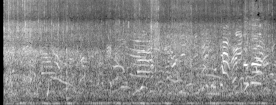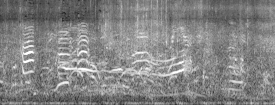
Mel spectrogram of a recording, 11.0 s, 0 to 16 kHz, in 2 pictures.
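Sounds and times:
babble of many voices: 0.1s - 11.0s
water splashing: 0.1s - 11.0s.

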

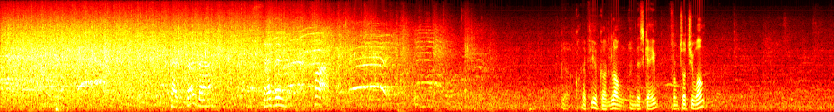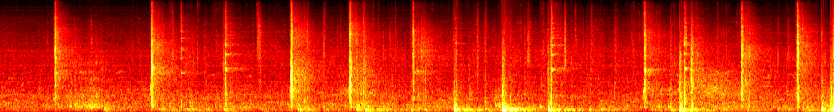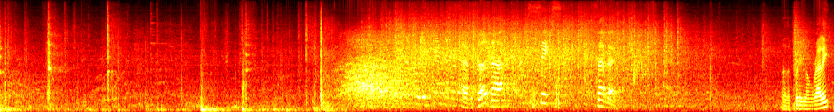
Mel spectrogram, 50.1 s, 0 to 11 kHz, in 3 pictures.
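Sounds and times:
crowd cheering and applauding: 0.0s - 8.8s, 40.0s - 47.0s
racket hitting shuttlecock: 17.7s - 18.2s, 19.6s - 21.6s, 22.4s - 23.0s, 23.6s - 28.3s, 29.5s - 31.9s, 32.6s - 36.5s, 37.4s - 40.1s.

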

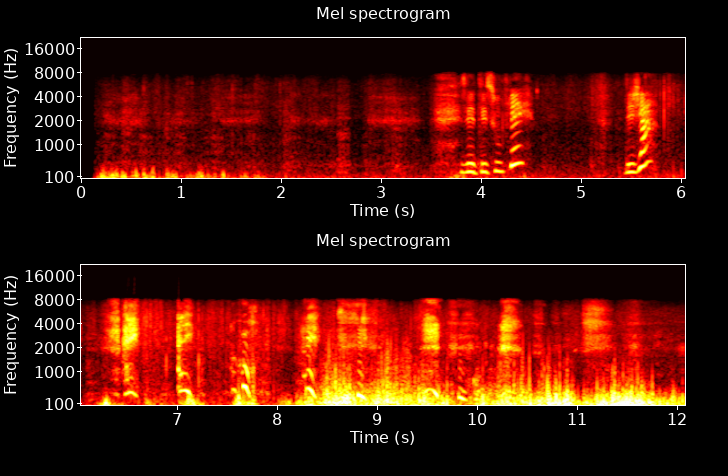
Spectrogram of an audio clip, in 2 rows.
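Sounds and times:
dog panting: 0.2s - 3.5s.

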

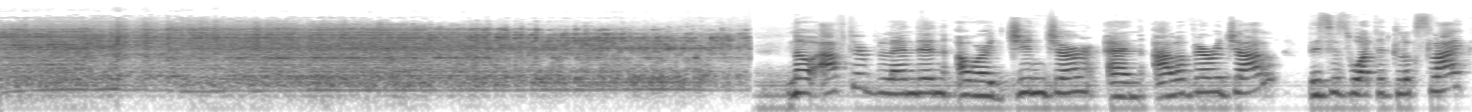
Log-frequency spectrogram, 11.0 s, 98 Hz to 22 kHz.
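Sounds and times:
blender grinding ginger: 0.0s - 5.6s.

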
